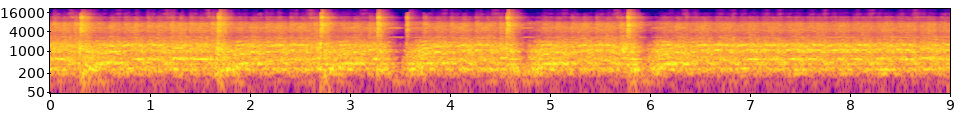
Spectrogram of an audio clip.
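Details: 1974 Triumph Spitfire after a Zenith Stromberg CD150 carb rebuild, timing being adjusted toward 15° BTDC: catches in a few uneven bursts, then stumbles and dies on each try; two plug leads were swapped in the firing order.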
